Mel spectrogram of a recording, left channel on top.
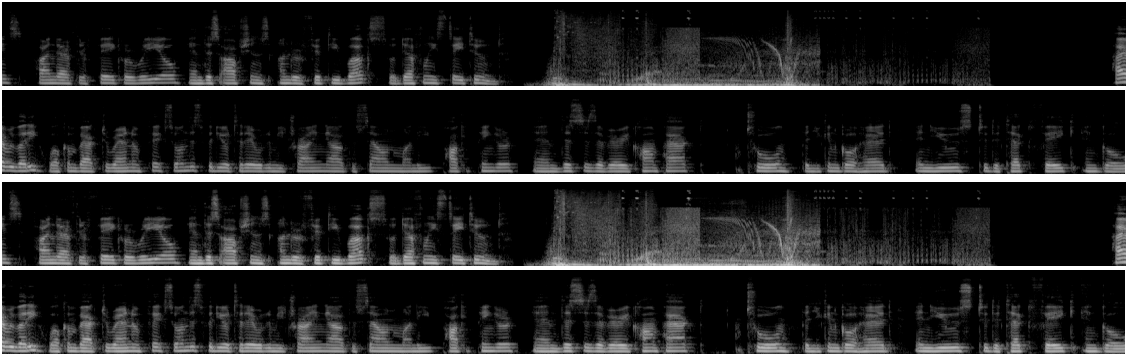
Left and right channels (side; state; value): left; quieter; 7.1 dB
